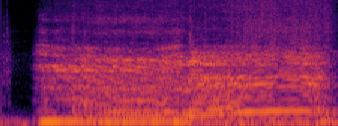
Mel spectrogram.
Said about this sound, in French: C'est les vaches qui sont sorties ou quoi?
